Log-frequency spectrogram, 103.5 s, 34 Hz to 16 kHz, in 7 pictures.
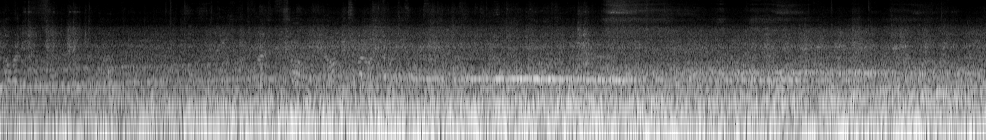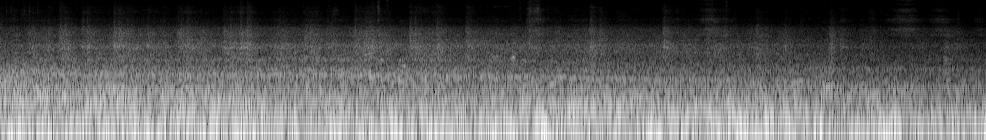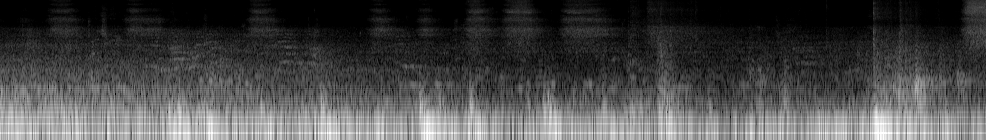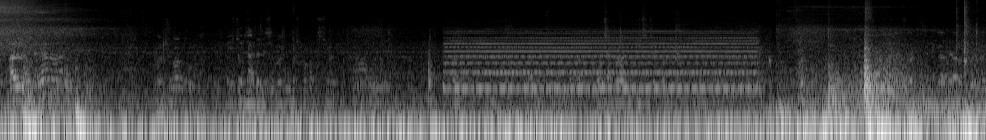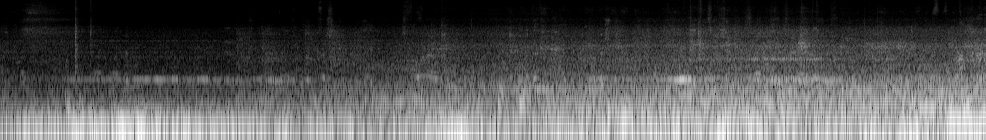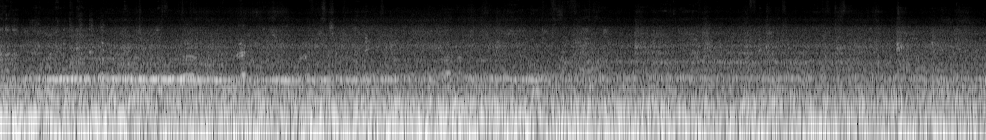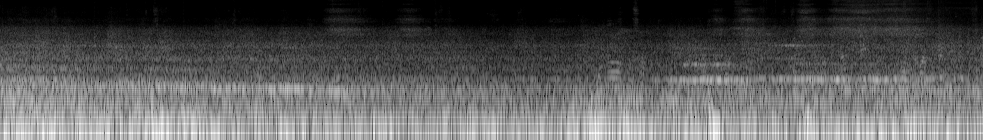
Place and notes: Rue du Bac, Paris, France - (381) Metro ride from Rue du Bac station
Metro ride from Rue du Bac to Concorde station.
recorded with Soundman OKM + Sony D100
sound posted by Katarzyna Trzeciak
France métropolitaine, France, 27 September 2018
